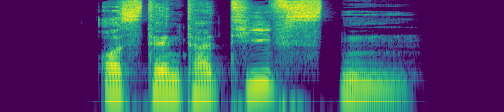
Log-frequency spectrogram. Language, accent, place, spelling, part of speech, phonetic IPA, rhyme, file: German, Germany, Berlin, ostentativsten, adjective, [ɔstɛntaˈtiːfstn̩], -iːfstn̩, De-ostentativsten.ogg
- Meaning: 1. superlative degree of ostentativ 2. inflection of ostentativ: strong genitive masculine/neuter singular superlative degree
